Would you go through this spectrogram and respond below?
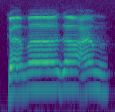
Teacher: izhar syafawi, bunyi saja mim mati, jangan panjang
